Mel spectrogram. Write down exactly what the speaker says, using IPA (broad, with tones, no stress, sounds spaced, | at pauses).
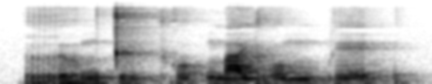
r ɯ˧ ŋ t i˨˩ t̚ k o˨˩ k̚ m a˦˥ j w o˧ m b e˦˥ ʔ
